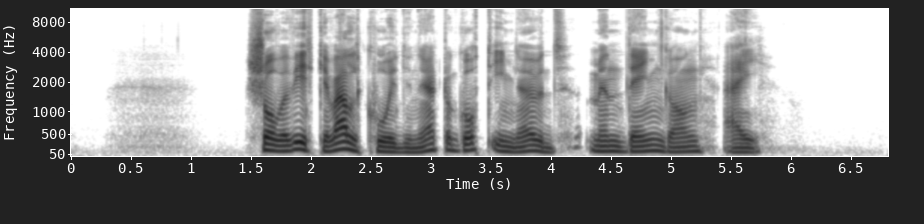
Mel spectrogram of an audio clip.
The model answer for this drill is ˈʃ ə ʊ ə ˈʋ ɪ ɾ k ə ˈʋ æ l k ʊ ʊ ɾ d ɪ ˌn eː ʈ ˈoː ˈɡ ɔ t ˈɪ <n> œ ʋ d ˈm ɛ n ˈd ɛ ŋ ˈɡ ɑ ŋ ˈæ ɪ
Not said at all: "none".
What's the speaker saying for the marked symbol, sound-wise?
ɲ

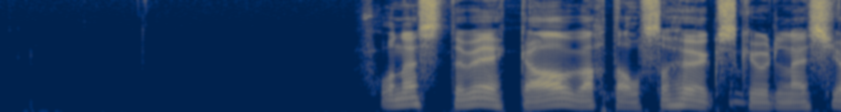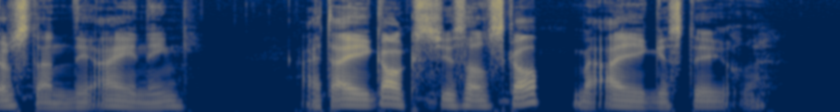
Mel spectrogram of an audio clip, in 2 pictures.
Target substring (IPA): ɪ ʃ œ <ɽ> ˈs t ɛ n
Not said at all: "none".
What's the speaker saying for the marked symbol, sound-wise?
l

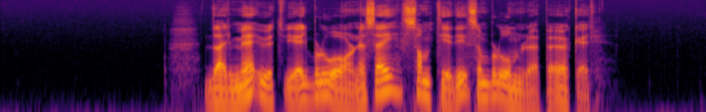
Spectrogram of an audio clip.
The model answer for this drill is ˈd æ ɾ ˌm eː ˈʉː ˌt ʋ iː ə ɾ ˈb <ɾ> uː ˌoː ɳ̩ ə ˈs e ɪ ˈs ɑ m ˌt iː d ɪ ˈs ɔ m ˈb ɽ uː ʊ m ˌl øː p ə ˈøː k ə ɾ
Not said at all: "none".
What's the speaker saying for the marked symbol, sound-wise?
ɽ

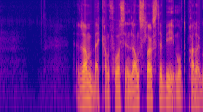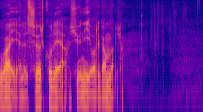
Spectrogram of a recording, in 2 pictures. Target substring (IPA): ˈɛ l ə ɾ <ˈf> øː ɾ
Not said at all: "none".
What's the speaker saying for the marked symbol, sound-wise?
s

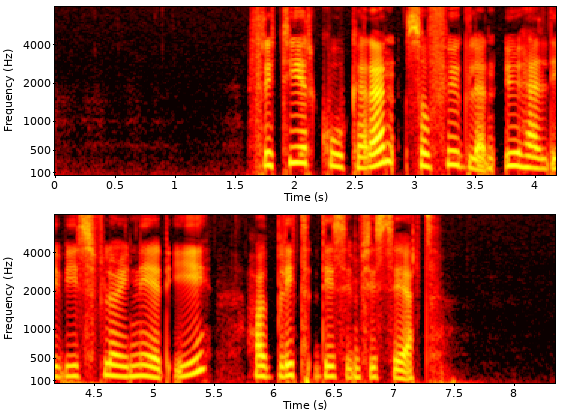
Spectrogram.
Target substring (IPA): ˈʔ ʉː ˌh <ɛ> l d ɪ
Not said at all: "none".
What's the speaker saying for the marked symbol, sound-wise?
ɛ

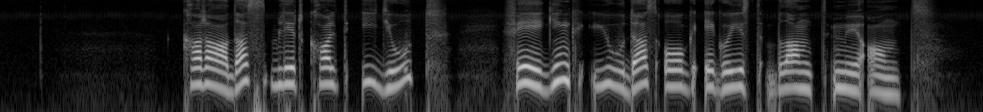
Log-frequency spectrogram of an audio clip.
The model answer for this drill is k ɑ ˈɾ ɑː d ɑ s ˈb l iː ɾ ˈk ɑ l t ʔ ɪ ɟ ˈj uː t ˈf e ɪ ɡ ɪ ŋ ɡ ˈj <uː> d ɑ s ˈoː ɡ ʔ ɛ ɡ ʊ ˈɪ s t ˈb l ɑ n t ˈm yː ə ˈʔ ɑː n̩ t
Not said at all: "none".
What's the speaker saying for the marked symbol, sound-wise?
uː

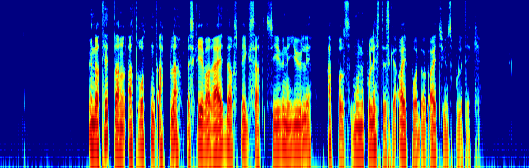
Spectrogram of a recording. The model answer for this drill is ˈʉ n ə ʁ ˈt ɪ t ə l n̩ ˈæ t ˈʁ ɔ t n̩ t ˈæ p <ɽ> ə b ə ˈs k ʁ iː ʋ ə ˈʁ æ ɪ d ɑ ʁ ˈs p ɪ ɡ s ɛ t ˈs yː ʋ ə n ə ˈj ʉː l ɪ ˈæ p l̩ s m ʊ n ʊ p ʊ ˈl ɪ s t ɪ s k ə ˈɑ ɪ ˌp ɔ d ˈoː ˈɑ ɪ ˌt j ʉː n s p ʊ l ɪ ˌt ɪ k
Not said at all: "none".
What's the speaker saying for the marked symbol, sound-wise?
l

